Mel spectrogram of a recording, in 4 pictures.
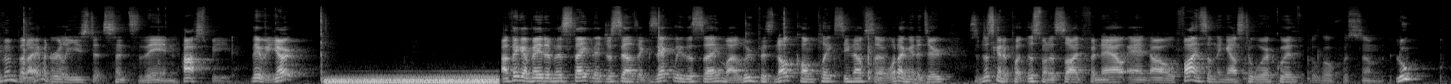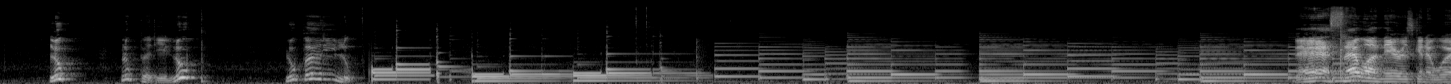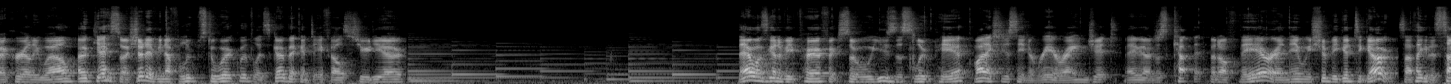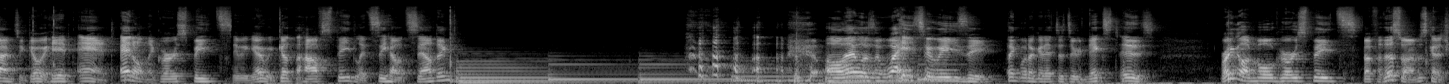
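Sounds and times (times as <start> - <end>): piano chords ringing: 3.2 - 5.0, 18.2 - 28.6, 33.1 - 37.0, 48.1 - 53.5.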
